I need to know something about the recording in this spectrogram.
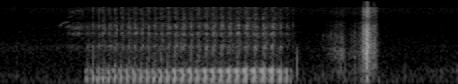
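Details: French Bulldog, tired and asleep indoors, snoring: one drawn-out, droning, harmonic snore lasting about a second and a half, followed by a few soft clicks and a short sharp noise.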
